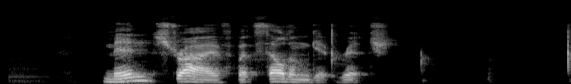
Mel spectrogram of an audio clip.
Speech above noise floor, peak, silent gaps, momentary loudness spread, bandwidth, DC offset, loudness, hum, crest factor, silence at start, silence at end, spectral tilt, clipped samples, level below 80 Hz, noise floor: 60 dB; -2 dBFS; none; 18 LU; 7.6 kHz; under 0.1%; -18 LUFS; none; 18 dB; 1.05 s; 0 s; -5 dB/octave; under 0.1%; -64 dBFS; -77 dBFS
